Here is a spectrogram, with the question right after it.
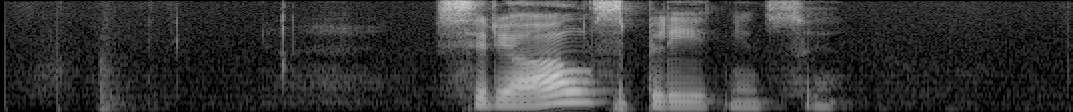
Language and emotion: Russian, neutral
